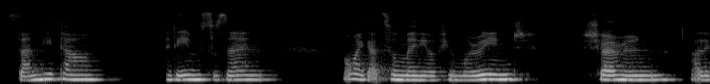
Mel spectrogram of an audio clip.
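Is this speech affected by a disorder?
No.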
